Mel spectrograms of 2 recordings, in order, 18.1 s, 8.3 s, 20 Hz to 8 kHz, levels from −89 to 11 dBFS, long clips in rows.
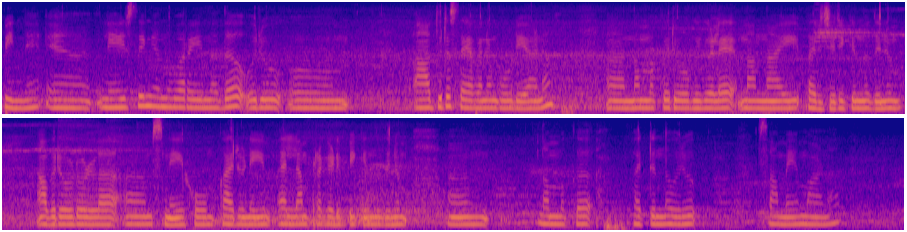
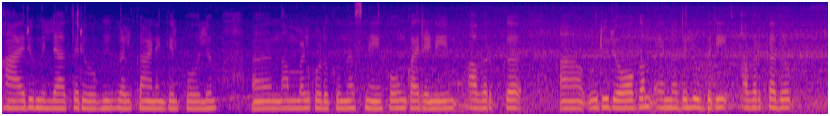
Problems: constant background noise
